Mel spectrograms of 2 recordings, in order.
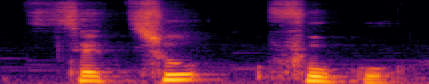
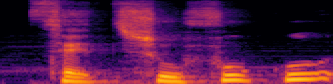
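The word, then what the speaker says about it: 切腹: Y en el caso del chino, cortar es setsu y vientre es fuku. Por lo tanto, cortar el vientre sería setsu fuku.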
